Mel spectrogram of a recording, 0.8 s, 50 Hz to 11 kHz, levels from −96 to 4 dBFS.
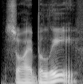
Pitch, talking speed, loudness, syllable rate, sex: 105 Hz, 215 wpm, -15 LUFS, 6.9 syllables/s, male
